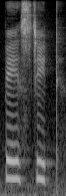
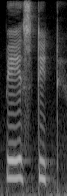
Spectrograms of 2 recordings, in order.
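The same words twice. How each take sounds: The two takes are said the same way.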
